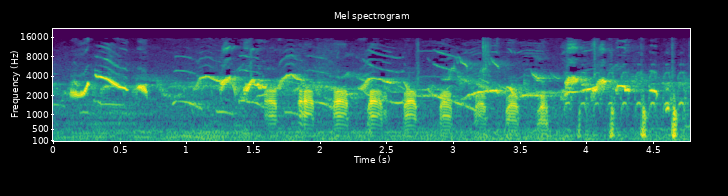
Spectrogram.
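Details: Caged Chinese hwamei, tame and singing with tail fanned while its cage is carried: loud whistled slurs run into a string of rapid, evenly spaced clipped notes, followed by short, sharp chips near the end.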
